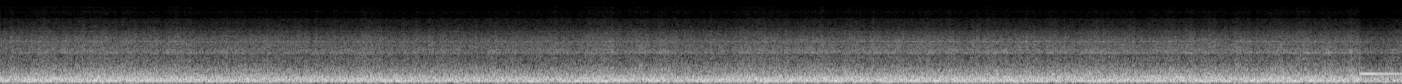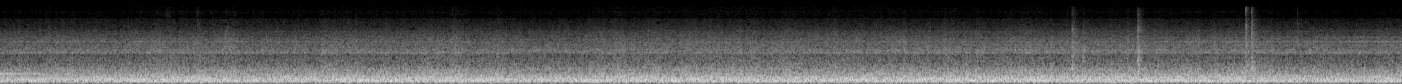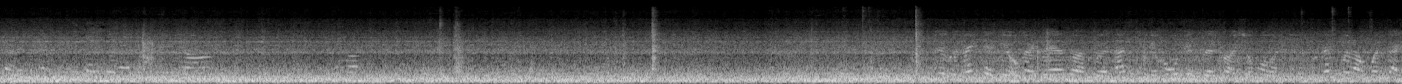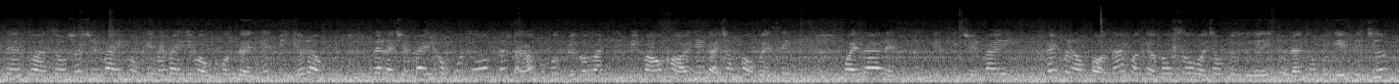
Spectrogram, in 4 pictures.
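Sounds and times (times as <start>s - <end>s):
airliner cabin engine noise: 0.0s - 56.0s
brief tone: 13.6s - 15.0s.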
